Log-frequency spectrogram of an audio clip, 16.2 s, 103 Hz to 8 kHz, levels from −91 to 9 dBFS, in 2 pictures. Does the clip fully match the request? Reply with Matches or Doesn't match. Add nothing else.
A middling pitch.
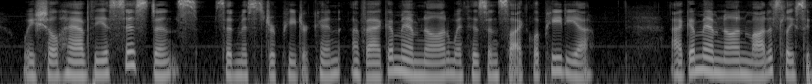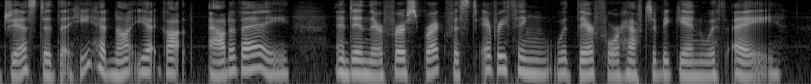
Matches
